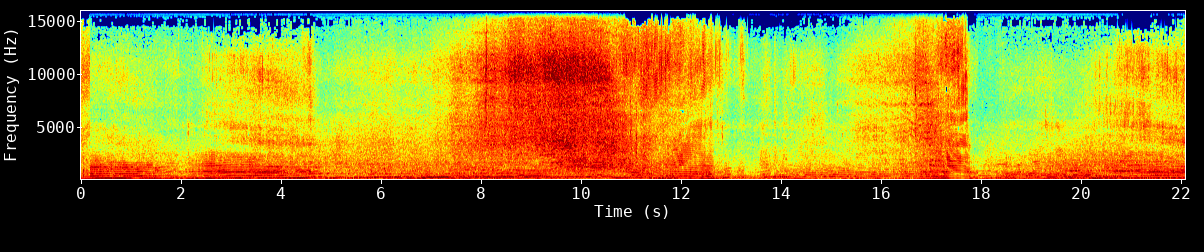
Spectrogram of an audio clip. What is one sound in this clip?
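Rally car engines roar and rev loudly as the cars race past.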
